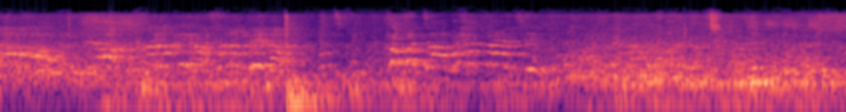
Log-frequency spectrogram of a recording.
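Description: A woman speaks loudly on stage in a large echoing hall.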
